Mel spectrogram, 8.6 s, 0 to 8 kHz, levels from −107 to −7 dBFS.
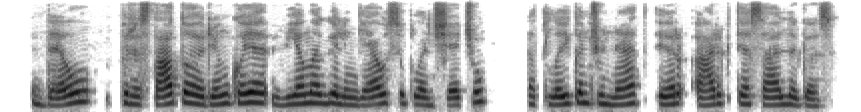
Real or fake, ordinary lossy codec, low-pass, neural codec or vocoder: real; Opus, 64 kbps; 7.2 kHz; none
